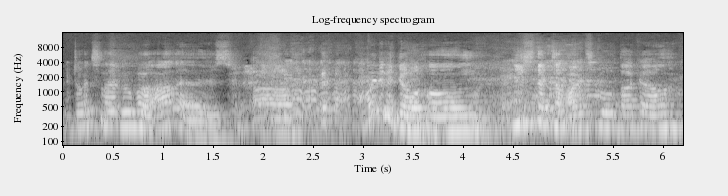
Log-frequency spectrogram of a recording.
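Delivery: lightly voiced Hitler, German accent; casual Hitler in a light German accent; mild German accent. Imitating Hitler calling off the war, German accent. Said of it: "He's like".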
